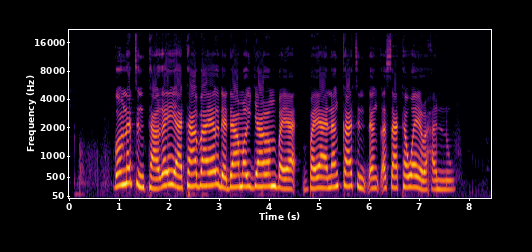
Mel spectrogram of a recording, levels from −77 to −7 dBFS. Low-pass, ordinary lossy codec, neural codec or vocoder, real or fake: none; none; none; real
